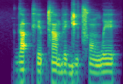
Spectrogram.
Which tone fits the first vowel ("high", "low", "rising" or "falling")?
high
